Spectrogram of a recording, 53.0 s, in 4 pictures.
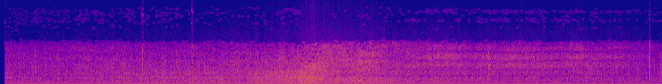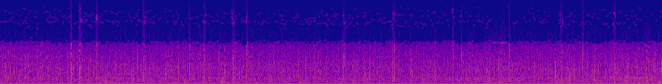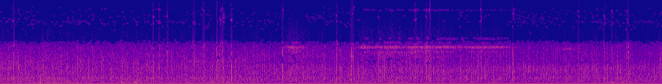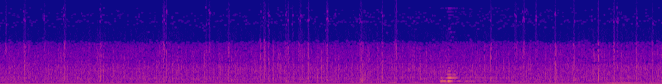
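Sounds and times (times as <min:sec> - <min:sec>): rain hissing: 0:00.1 - 0:52.9
raindrop ticks: 0:00.1 - 0:52.9
vehicle passing: 0:02.3 - 0:09.2.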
